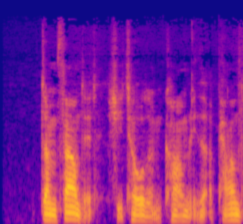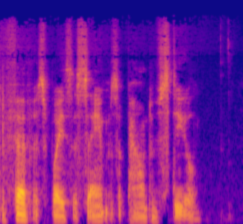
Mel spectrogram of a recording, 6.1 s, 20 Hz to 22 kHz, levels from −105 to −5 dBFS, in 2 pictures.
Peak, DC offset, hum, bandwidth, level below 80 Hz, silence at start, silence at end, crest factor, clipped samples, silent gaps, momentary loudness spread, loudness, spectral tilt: -2 dBFS; under 0.1%; none; 16 kHz; -60 dBFS; 0.5 s; 0.55 s; 24 dB; under 0.1%; none; 16 LU; -26 LUFS; -5.5 dB/octave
